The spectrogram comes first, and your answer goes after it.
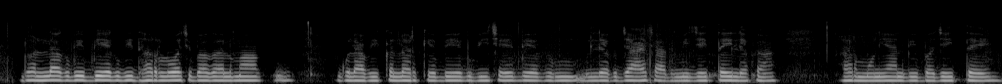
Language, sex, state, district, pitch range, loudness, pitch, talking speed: Angika, female, Bihar, Bhagalpur, 180-185 Hz, -28 LUFS, 180 Hz, 135 wpm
